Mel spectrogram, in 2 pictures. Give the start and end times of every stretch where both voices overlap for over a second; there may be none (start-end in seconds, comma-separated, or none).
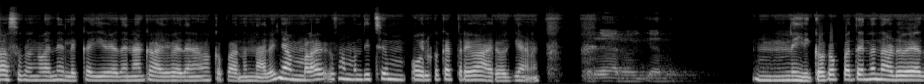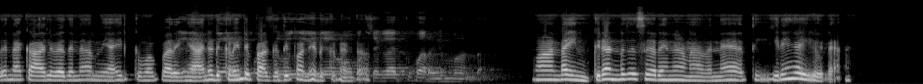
11.0-12.9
